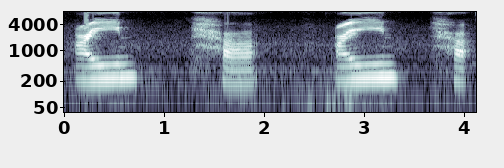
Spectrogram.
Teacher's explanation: عین اور ہا کو آپ لوگوں کو کوشش کر کے نکالنا پڑے گا کیونکہ وہ بیچ حلق سے نکلتا ہے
